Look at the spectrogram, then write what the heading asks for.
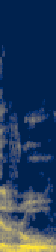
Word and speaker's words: rho: P symbol यानी कि रो, इसका जो प्रोनाउंसिएशन है वो रो है, ये जो P है इटैलिक साइन में ये वाला, इसको हम रो कहते हैं, रो साइन RHO।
